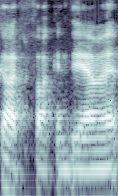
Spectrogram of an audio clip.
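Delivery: muttered under breath. Recalling seeing the first vampire in a bad movie, muttered under breath. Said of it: "under my breath".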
